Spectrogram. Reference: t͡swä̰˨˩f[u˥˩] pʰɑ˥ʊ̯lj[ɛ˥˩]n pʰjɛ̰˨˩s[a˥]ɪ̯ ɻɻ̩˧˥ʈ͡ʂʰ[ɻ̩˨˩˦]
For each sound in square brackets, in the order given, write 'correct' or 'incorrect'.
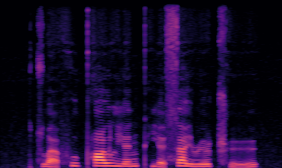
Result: correct, incorrect: ɛ˧˥, incorrect: a˥˩, correct

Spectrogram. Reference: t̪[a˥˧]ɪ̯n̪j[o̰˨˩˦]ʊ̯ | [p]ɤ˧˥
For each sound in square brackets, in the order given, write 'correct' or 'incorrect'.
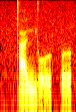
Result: incorrect: a˧˥, correct, correct

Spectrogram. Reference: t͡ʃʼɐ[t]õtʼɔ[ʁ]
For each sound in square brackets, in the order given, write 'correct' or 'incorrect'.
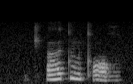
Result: correct, correct

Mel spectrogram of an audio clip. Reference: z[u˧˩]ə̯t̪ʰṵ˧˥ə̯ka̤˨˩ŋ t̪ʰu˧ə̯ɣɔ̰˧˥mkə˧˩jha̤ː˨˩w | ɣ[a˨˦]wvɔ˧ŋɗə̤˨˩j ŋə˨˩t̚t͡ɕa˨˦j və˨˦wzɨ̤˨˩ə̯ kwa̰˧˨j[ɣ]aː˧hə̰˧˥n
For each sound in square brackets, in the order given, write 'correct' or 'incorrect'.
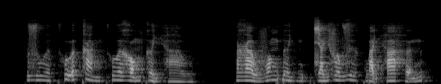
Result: incorrect: ṳ˨˩, incorrect: a˧˩, incorrect: h

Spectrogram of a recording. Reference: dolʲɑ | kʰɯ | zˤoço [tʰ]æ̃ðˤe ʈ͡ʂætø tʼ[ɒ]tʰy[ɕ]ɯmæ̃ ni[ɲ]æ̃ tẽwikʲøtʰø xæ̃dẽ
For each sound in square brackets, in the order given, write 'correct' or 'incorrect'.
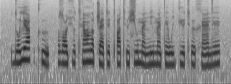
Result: correct, incorrect: ɑ, correct, incorrect: m

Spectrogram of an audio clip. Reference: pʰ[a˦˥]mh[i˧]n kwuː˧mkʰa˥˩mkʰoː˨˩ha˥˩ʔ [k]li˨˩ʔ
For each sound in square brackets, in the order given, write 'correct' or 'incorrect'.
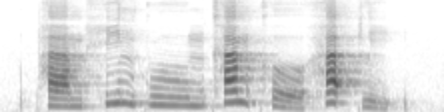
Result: incorrect: a˧, incorrect: i˥˩, correct

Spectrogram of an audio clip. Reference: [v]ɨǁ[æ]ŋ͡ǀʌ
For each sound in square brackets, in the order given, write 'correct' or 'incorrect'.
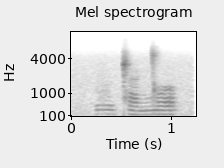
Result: correct, correct

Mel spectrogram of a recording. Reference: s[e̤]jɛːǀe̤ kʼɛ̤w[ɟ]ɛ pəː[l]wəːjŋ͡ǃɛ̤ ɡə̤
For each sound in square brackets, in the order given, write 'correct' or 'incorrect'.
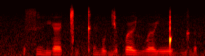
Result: incorrect: ɛ̤, correct, incorrect: ʎ

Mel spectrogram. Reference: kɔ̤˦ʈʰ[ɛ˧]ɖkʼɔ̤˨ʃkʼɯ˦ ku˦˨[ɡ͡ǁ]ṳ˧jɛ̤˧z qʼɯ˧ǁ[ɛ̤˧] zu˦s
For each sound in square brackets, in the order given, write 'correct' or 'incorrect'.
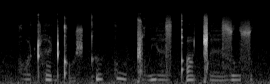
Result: correct, correct, correct

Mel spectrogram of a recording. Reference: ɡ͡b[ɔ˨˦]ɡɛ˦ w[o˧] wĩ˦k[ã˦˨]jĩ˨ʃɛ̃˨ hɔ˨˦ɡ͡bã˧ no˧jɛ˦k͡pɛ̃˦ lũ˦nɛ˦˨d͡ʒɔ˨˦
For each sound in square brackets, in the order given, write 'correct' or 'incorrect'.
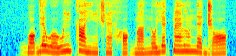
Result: incorrect: ɔ˧, correct, correct

